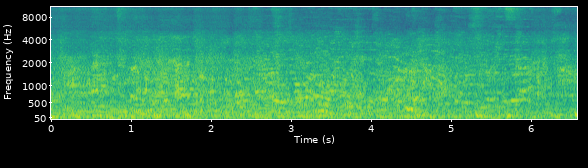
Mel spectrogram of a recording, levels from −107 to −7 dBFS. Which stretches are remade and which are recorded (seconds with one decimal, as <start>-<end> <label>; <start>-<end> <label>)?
0.0-2.5 remade; 2.5-6.0 recorded; 6.0-6.6 remade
